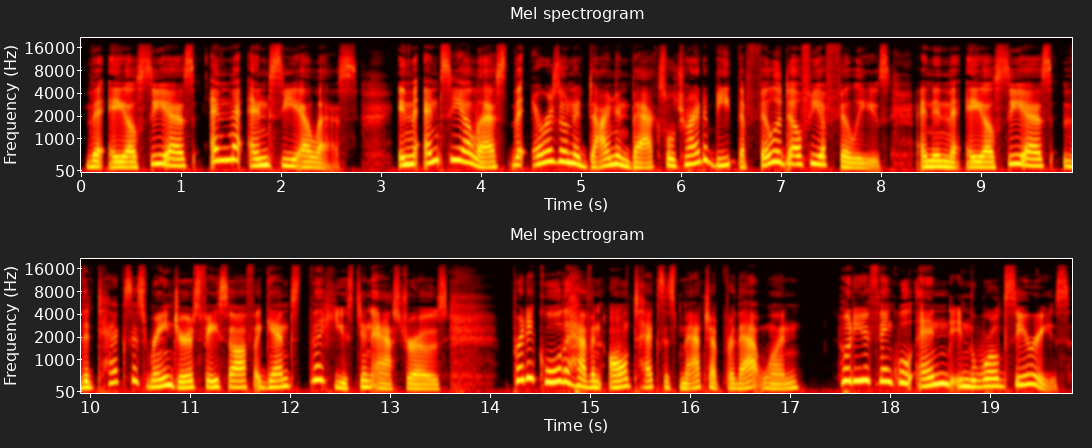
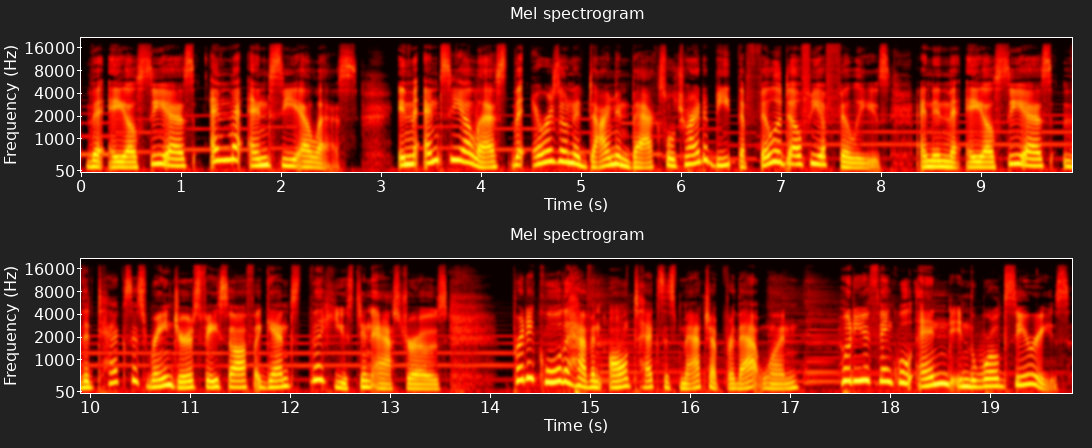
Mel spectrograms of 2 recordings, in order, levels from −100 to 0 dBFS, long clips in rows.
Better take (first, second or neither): first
